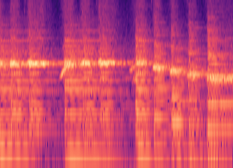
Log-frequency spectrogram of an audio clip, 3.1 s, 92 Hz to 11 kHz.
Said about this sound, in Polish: a chociaż go trafi kulek nawet 300, maszeruje dalej i tak sobie śwista.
